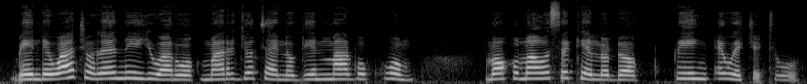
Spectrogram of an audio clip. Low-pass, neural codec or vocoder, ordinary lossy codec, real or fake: none; codec, 44.1 kHz, 1.7 kbps, Pupu-Codec; none; fake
